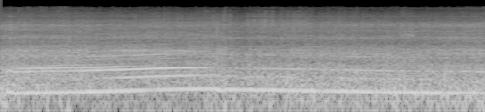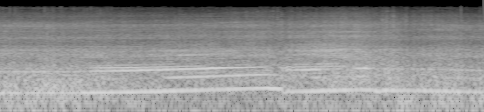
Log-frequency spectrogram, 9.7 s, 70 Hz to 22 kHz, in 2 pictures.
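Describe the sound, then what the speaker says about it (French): A 2019 Suzuki Katana four-cylinder motorcycle with its stock exhaust holds a loud, smooth, steady drone. The pitch lifts and settles in brief blips of revving, close by and with no talk over it. "la sonorité du 4 cylindres avec le pot d'échappement d'origine est vraiment satisfaisante"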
